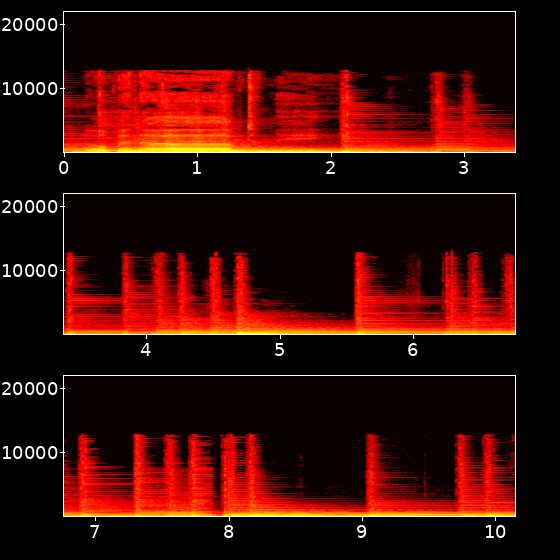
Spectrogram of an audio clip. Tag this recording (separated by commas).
Music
